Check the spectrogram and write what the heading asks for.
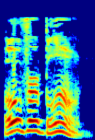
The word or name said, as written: overblown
